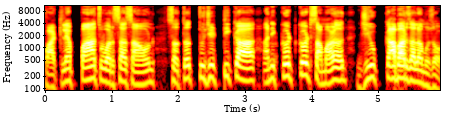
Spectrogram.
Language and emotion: Goan Konkani, angry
